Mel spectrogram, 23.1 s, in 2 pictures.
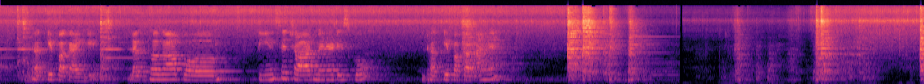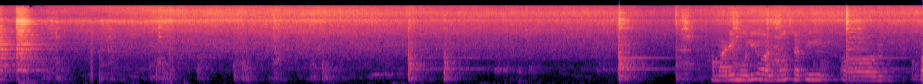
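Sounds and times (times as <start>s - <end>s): metal clanks on a pan: 0.0s - 0.5s, 1.2s - 1.7s, 7.1s - 8.5s, 9.2s - 10.8s, 11.5s - 15.8s, 16.6s - 18.2s, 19.3s - 21.5s, 22.1s - 23.0s
vegetables sizzling in a pan: 0.0s - 23.0s.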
